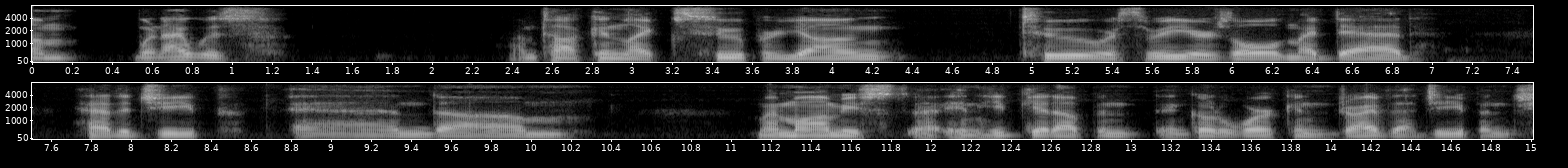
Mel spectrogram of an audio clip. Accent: Gilbert, Arizona, United States; also born or lived in Tempe; My parents moved me out to Gilbert when I was about 5 years old, and it was rural, mostly cotton fields and dairy cows and a lot of dirt.

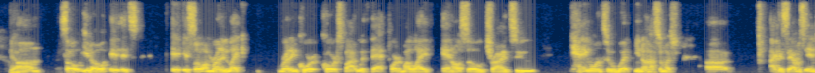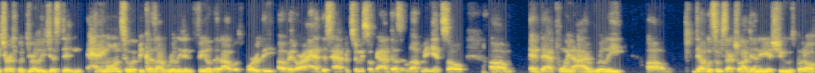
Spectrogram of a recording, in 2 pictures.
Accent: Lancaster, Pennsylvania, United States; I'm actually born and raised in Lancaster, Pennsylvania.

